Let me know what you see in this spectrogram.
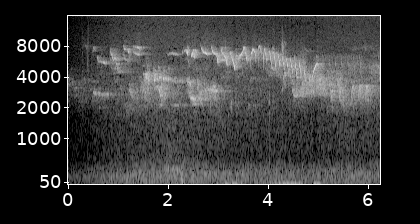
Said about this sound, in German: Jetzt fängt der Buchfink wieder an. Das ist der neue.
